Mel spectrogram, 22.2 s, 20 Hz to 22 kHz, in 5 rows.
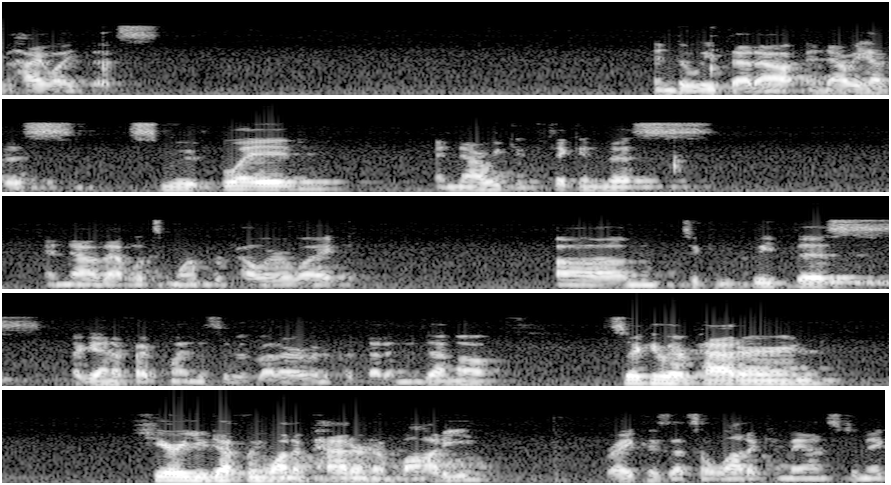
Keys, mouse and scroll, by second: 0.3 scroll down 1, 0.5-1.1 middle drag, 2.3 click, 3.4-5.0 middle drag, 6.4-7.0 drag, 7.8-9.3 middle drag, 11.6 click, 16.7-18.4 scroll up 1, 18.4 click.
